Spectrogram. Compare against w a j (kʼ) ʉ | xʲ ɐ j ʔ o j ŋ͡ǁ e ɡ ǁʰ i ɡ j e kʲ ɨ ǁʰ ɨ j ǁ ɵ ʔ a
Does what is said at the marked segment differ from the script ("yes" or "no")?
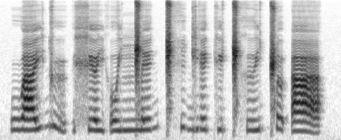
yes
